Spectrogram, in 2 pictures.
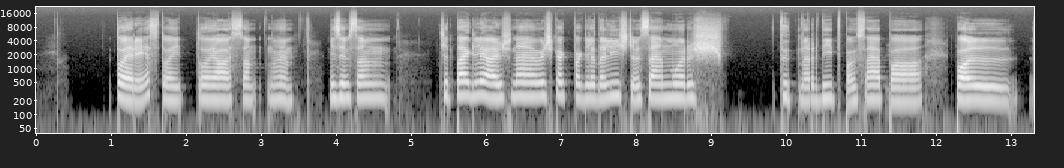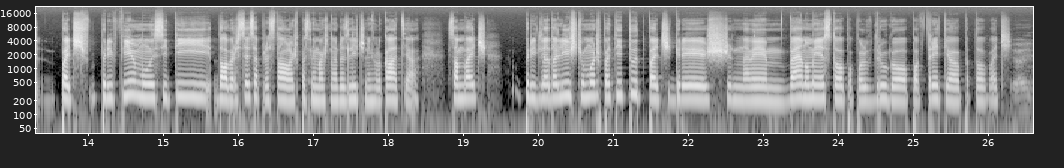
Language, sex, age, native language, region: Slovenian, female, 12-17, Slovenian, Savinja region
